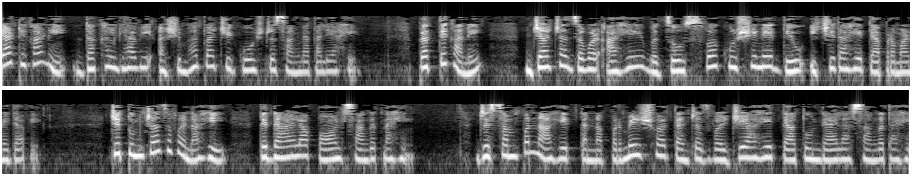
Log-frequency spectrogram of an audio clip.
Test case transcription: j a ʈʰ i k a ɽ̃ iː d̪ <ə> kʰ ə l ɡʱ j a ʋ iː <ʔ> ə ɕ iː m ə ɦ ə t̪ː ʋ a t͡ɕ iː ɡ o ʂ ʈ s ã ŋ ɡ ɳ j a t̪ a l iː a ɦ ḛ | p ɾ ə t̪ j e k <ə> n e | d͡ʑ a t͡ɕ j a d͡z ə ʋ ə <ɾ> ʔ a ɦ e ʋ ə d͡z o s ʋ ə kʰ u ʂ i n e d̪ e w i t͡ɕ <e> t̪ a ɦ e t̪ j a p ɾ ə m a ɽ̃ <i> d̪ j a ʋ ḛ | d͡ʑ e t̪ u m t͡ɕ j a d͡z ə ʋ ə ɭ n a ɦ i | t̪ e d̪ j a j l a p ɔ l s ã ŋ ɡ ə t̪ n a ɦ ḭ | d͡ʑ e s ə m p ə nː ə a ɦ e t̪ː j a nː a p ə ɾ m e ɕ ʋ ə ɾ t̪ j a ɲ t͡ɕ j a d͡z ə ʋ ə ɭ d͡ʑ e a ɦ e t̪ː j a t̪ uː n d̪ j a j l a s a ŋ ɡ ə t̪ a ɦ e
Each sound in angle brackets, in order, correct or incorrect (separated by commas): correct, correct, incorrect, incorrect, incorrect, incorrect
